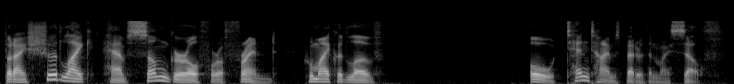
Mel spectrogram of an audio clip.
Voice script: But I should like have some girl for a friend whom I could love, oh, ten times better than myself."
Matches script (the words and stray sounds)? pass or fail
pass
